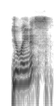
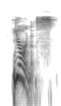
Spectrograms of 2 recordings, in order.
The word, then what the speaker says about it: Uranus: So he can also be, his name can also be pronounced Uranus. Pause for the giggle of the listeners. and us, apparently. Or Uranos. And this is when it's spelled with an O at the beginning.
